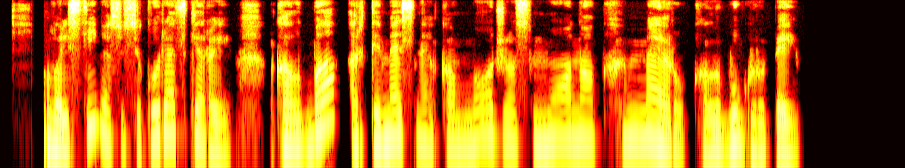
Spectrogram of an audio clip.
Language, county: Lithuanian, Vilnius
